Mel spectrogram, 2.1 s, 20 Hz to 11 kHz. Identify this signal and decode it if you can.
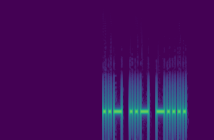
Morse code, heard as a keyed tone, about 46 wpm, 700 Hz. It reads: UU6
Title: Three Challenging Letter-Number Combinations 45wpm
